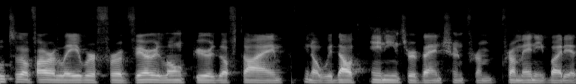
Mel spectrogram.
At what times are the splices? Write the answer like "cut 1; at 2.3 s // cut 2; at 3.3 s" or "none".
cut 1; at 2.9 s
